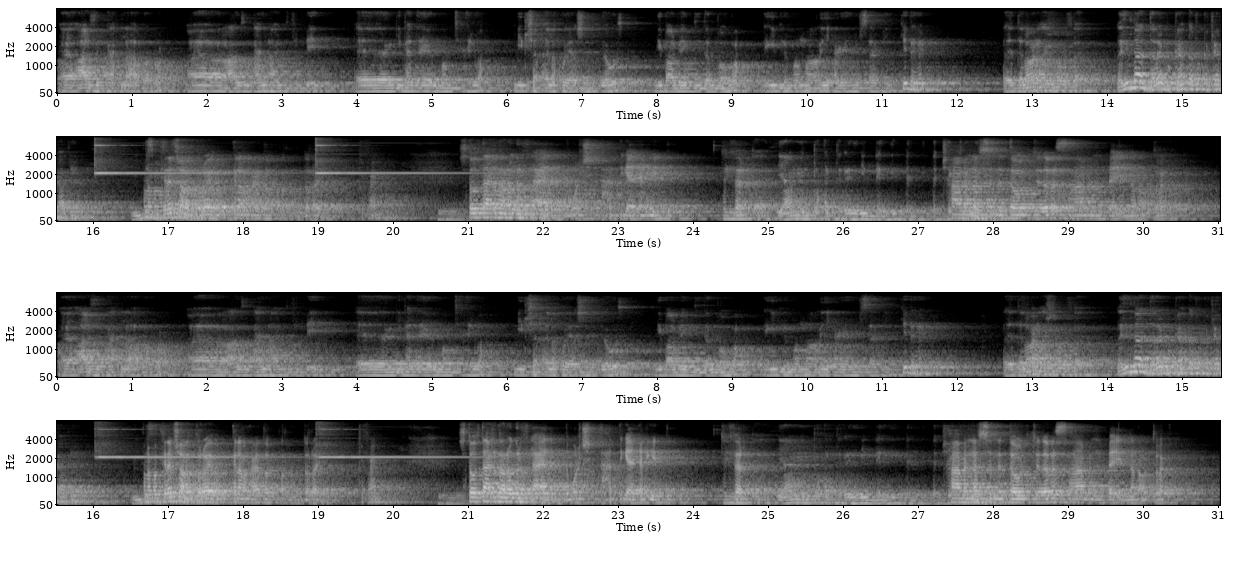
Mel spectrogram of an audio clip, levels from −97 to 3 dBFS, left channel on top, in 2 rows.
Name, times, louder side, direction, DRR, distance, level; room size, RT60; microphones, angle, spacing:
voice 1, 0.0-1.4 1.7-3.5 4.0-5.7 6.1-7.5 8.0-9.1 9.4-11.6 12.6-13.7 14.1-15.9 16.5-17.3 20.6-21.0 24.4-28.1, left 1 dB, 25° left, 3 dB, 0.5 m, -31 dB
sound 1, 16.0-18.6 19.0-21.5, right 1 dB, 90° left, 1.4 m, -39 dB
voice 2, 16.7-19.1 19.5-19.9 20.9-23.7 24.4-24.8 27.4-30.4, right 2 dB, 70° right, 3 dB, 0.7 m, -27 dB
9.4 x 4.1 x 4.1 m, 2.8 s
head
